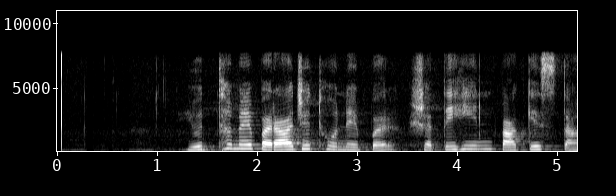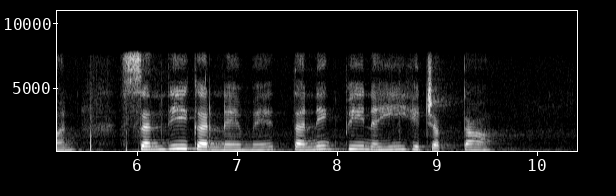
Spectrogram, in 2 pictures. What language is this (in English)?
Sanskrit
